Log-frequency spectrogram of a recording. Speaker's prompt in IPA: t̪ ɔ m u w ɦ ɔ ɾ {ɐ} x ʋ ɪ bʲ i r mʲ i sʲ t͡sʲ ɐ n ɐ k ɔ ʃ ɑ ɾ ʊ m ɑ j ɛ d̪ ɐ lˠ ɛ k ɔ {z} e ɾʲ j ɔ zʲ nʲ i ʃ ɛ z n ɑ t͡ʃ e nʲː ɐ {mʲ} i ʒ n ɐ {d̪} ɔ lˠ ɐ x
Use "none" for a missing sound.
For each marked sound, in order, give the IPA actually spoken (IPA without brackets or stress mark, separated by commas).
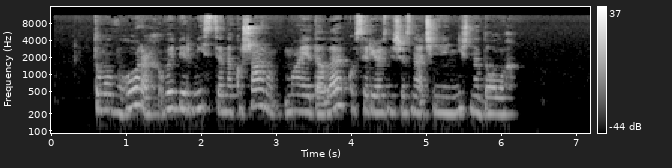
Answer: ɐ, s, nʲ, d̪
